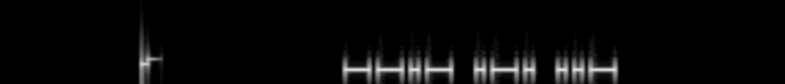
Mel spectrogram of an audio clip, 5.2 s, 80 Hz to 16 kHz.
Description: Morse code, heard as a keyed tone, about 21 wpm, 700 Hz. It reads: QRU
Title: Top 90 QSO Elements 22wpm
